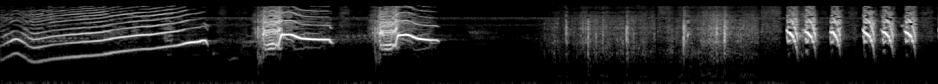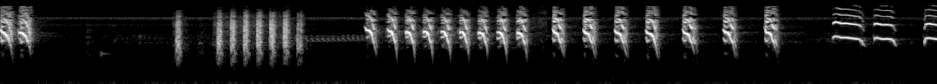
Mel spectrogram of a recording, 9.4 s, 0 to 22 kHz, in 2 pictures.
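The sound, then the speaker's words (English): A 16-inch great-tailed grackle of the Southwest sings its song: rising squeaky whistles, a burst of harsh static-like noise, then rapid series of sharp, jangly electronic clicks and yodels, loud and varied, with no talking. “The 16-inch great-tailed grackle of the Southwest sings the most complex grackle song, a symphony of squeaky hinges, explosions of static, and electronic yodels.”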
